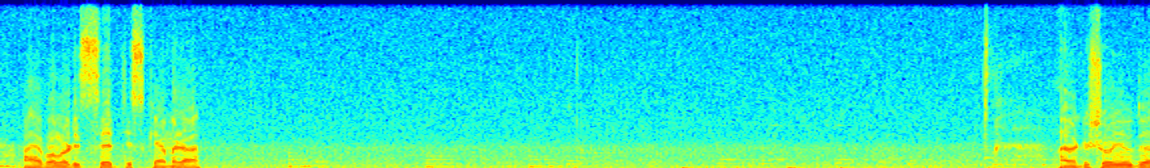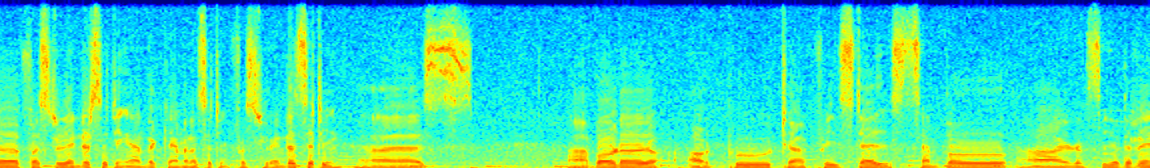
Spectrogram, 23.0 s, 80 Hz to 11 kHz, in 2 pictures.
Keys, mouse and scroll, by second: 3.3 super+Up, 6.7-8.0 drag, 8.3 ctrl+Up.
